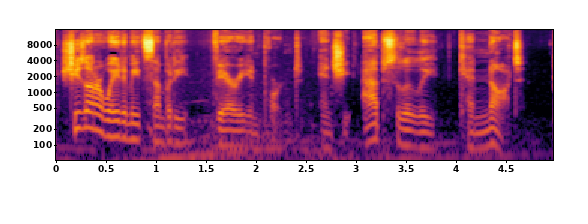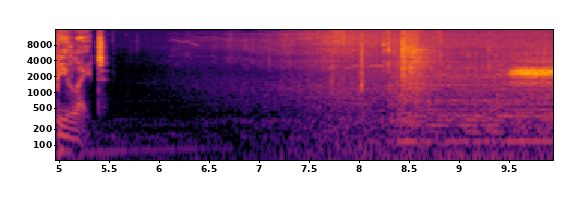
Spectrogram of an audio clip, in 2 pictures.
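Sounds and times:
car engine rumbling rolling into an automatic car wash: 0.0 - 9.3
speech: 0.2 - 5.5
automatic car wash machinery high whine: 6.3 - 9.9.

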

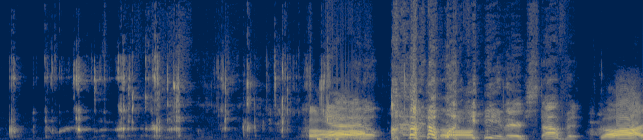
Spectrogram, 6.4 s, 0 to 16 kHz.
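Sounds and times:
ASMR mouth sounds, wet clicks, smacks and chewing-like pops: 0.0 - 3.2
speech: 3.1 - 6.4
laughter: 3.2 - 5.0.

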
